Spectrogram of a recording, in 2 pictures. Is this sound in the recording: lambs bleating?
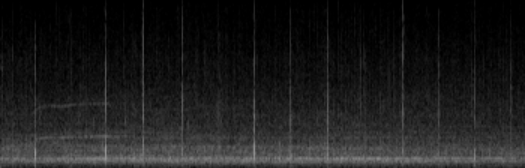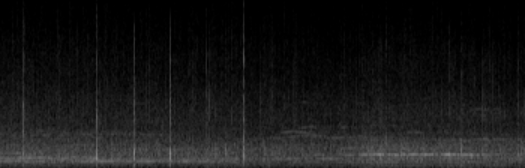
no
